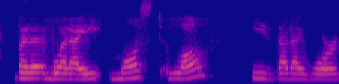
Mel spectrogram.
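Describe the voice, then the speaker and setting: A woman speaks with a Latin American accent. Her pitch is medium. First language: Spanish. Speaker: tech executive and speaker. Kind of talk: talk to students. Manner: hesitant, many fillers.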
